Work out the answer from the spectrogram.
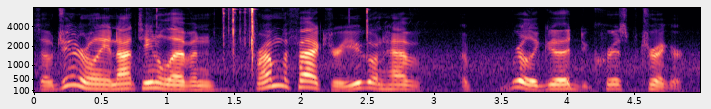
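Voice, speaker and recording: A man giving a casual, easygoing product comparison as a presenter, speaking in an informal, measured and opinionated way. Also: a little high, animated. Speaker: gun reviewer and presenter. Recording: noisy outdoor recording with ambient hum.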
